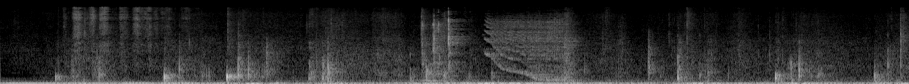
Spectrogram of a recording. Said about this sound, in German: Dennoch hielt ich das Bild, das sich in meinem Geist von der Anordnung der Räume manifestiert hatte, auf einem Blatt Papier fest.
